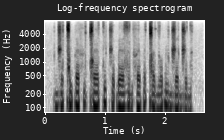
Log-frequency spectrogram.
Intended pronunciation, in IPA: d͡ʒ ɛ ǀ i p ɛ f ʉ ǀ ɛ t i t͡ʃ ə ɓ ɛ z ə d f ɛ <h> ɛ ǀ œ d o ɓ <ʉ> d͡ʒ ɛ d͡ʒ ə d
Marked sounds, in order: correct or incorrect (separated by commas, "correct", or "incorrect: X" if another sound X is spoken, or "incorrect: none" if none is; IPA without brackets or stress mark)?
incorrect: p, correct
